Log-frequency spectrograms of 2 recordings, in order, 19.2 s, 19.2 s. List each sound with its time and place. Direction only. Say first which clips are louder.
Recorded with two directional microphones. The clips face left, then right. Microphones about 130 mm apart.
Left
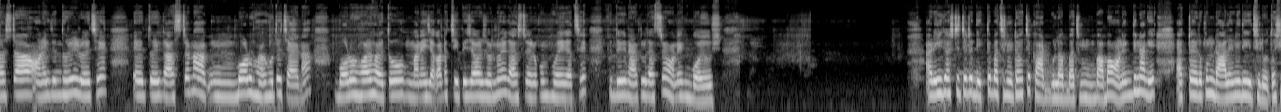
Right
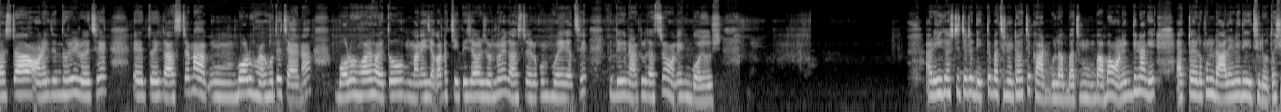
0.0 s speech: even; 10° left (ahead or behind); by 11.1 s 40° left (ahead or behind)
13.6 s speech: left 5 dB; 50° left (ahead or behind); by 19.2 s 30° left (ahead or behind)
